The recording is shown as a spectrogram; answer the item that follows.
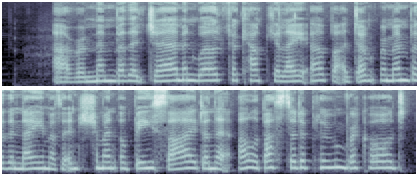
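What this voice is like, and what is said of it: Attempted Manchester accent. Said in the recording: “Was that a Manchester accent? ... I really try.”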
